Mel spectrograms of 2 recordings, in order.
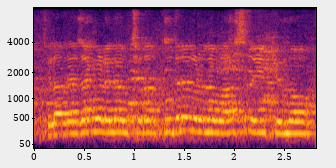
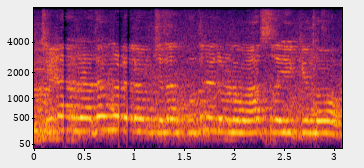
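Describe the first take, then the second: Both takes have the same delivery.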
